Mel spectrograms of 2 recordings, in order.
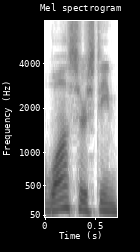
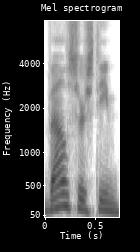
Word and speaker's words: Wasserstein: about the wasserstein distance this w here actually pronounces v it doesn't pronounce w it's not wasserstein distance but valserstein distance okay how this waserstein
